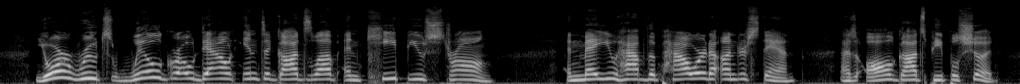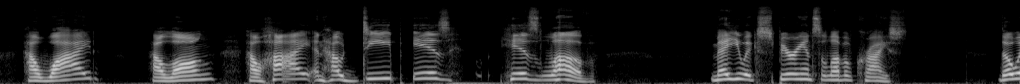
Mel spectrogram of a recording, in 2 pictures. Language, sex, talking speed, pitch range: English, male, 130 wpm, 175-240 Hz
